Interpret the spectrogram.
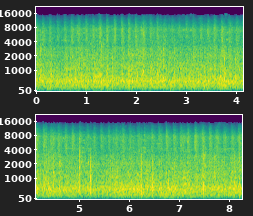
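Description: Passenger train coaches rolling along the track, heard through an open coach window: steel wheels clicking over the rails in a steady rapid run, over a continuous rumble and rush of wind.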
